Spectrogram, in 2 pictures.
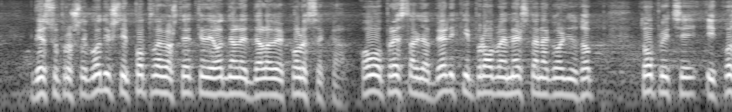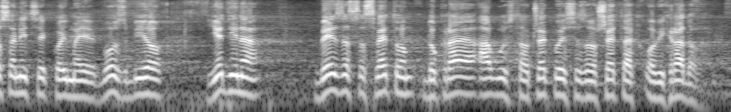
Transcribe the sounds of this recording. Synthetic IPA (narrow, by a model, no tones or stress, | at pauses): ɡd̪e̞supɾo̞ʃloɡo̞d̪iʃɲepo̞plˠaʋeo̞ʃt̪e̞t̪ileo̞d̪ɲeled̪e̞lo̞ʋe̞ko̞lesekao̞ʋo̞pɾet̪st̪aʋʎaʋe̞likipɾo̞ble̞mːe̞ʃt̪anaɡoɾɲe | t̪o̞plit̪seiko̞sanit̪seko̞jimajeʋo̞zbio̞ | je̞d̪ina | ʋe̞ːzasasʋe̞ːt̪o̞md̪o̞kɾaːjaʔaʋɡust̪ao̞t͡ʃe̞kuje̞se̞zaʋɾʃe̞ːt̪ako̞ʋixɾad̪o̞ʋa̰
